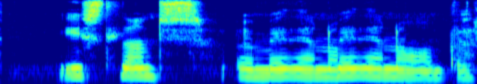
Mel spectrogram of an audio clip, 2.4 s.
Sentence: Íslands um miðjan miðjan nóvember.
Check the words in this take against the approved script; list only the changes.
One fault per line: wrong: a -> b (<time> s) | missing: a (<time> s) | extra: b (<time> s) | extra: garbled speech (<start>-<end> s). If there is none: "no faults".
no faults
